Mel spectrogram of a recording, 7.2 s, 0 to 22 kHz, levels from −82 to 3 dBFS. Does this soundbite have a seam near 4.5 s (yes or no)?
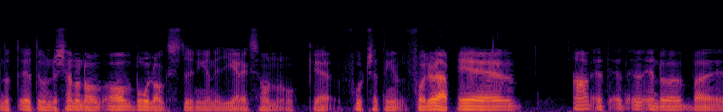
yes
